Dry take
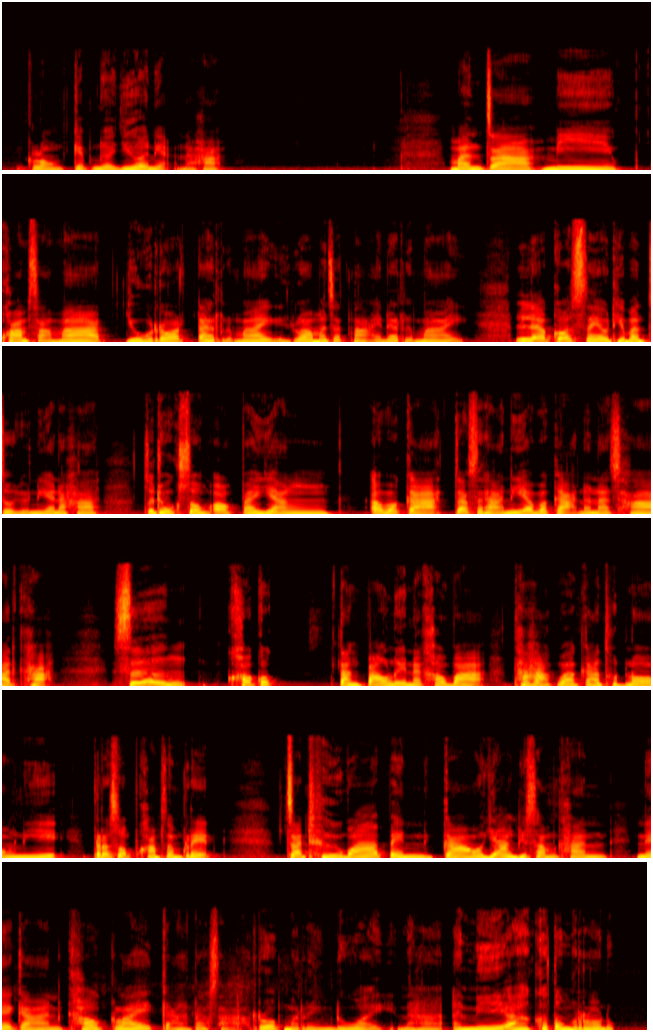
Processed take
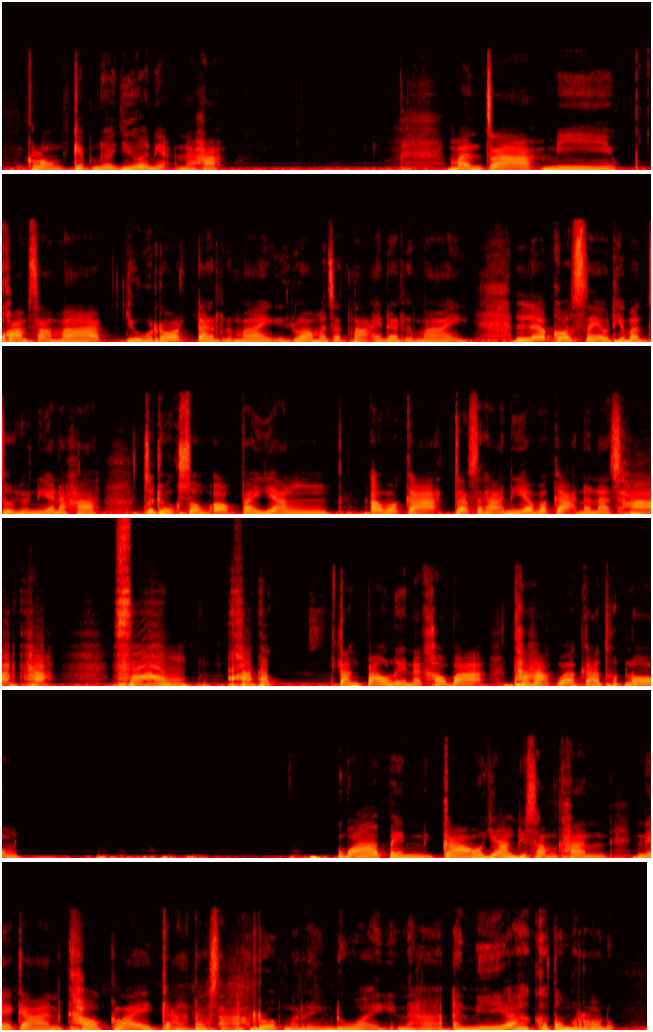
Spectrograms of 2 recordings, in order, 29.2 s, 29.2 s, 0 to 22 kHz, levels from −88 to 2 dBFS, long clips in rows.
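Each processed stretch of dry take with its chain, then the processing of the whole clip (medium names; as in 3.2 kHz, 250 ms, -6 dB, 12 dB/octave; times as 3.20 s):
14.40–16.59 s: comb filter that takes the minimum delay 0.73 ms + treble shelf 5.9 kHz -7 dB + band-stop 5.8 kHz
19.57–22.00 s: companding laws mixed up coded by A + inverse Chebyshev band-stop 140–7000 Hz, stop band 50 dB + tape spacing loss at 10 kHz 27 dB
whole clip: compression 6:1, threshold -38 dBFS; resonant low shelf 100 Hz +13.5 dB, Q 3; de-hum 82.03 Hz, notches 3; trim +5.5 dB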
